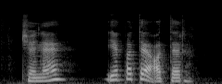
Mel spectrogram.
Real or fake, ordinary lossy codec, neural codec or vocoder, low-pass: real; AAC, 32 kbps; none; 10.8 kHz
